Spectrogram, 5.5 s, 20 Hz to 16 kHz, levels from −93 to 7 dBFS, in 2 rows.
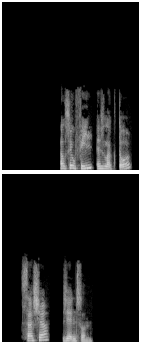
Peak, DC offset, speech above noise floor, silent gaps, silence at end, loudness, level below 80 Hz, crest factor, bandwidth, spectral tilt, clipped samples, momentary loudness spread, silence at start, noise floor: -2 dBFS; under 0.1%; over 71 dB; 1.85-1.89 s, 2.61-3.13 s, 3.70-3.94 s; 0.95 s; -20 LUFS; -62 dBFS; 20 dB; 8.2 kHz; -4.5 dB/octave; under 0.1%; 10 LU; 1.15 s; under -90 dBFS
